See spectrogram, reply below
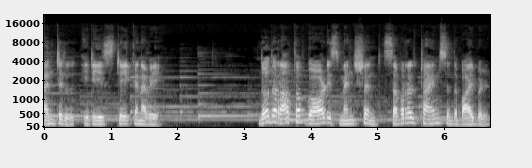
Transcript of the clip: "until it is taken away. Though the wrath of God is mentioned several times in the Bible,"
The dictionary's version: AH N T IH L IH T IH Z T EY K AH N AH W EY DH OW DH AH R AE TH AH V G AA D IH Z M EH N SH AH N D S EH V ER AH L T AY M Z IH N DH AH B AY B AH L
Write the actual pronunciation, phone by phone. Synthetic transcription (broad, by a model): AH N T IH L IH T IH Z T EY K AH N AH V EY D OW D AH R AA T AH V G AA D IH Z M EH N SH AH N D S EH V ER AH L T AY M S IH N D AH B AY B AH L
